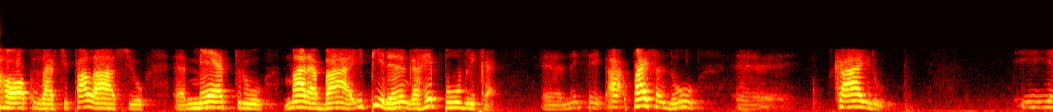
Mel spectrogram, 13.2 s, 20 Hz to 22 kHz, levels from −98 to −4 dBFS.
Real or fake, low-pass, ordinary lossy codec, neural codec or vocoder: real; 3.6 kHz; AAC, 32 kbps; none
